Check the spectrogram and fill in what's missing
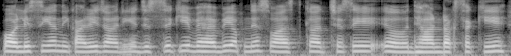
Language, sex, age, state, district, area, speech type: Hindi, female, 18-30, Rajasthan, Jodhpur, urban, spontaneous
